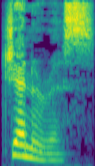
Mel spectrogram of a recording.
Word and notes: generous: anglais

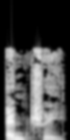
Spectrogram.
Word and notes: entry: anglais

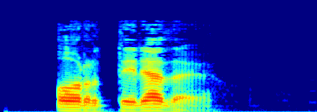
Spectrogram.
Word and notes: horterada: espagnol

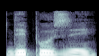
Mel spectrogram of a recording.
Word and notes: déposer: francais

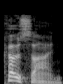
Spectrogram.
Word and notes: cosine: anglais

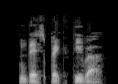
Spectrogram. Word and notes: despectivo: espagnol

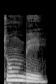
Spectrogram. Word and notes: tomber: francais

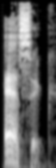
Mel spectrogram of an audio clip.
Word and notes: airsick: English

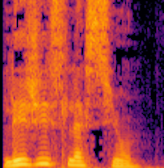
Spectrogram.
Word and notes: législation: francais

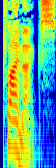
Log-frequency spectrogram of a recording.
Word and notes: climax: anglais

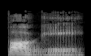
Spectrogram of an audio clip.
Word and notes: boggy: anglais

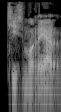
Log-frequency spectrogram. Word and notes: chismorrear: espagnol

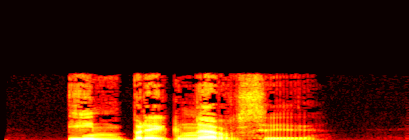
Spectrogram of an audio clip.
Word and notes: impregnarse: espagnol

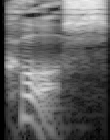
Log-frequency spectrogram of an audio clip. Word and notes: coarse: anglais

